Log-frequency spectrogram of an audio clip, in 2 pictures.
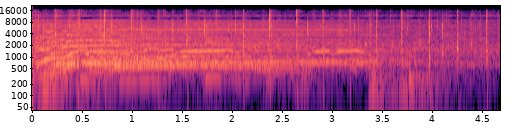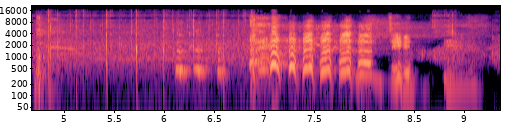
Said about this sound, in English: Dude, the mic drop, the people cheering you off stage because they don't want you there anymore is the most fucking like.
